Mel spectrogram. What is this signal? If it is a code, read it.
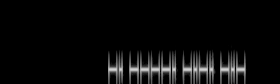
Morse code, heard as a keyed tone, about 44 wpm, 700 Hz. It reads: N9CK
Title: Call Signs Repeated 3x - 45wpm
